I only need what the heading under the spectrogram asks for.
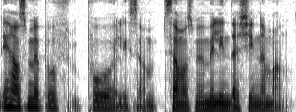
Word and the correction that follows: Kinnaman: Kinnaman, oh my god. – Yes, jag fick rätta dig på ett uttal.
